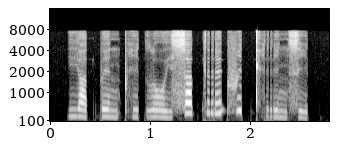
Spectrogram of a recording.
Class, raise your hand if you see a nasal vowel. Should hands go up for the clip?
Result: no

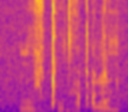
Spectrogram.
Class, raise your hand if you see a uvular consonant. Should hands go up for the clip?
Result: yes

